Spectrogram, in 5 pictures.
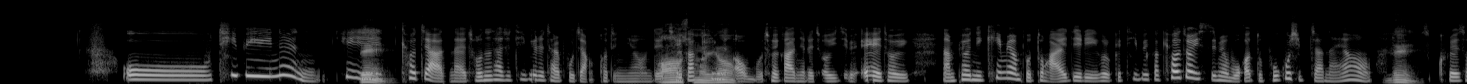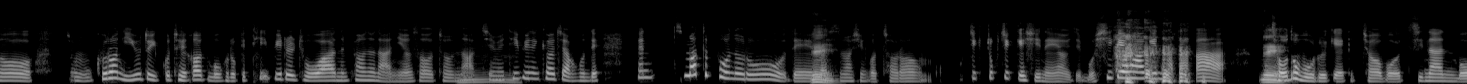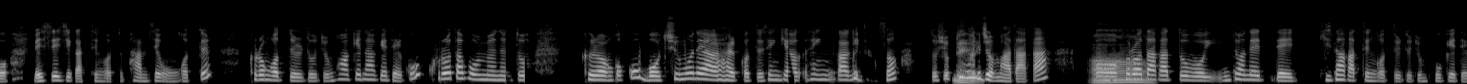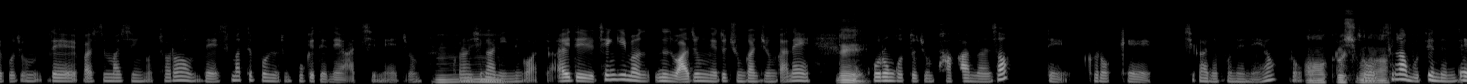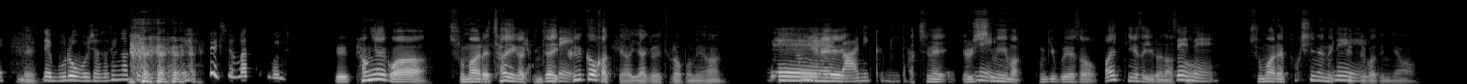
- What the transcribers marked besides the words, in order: other background noise; laugh; laugh; laughing while speaking: "네 스마트폰을"; laugh
- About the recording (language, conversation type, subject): Korean, podcast, 아침 일과는 보통 어떻게 되세요?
